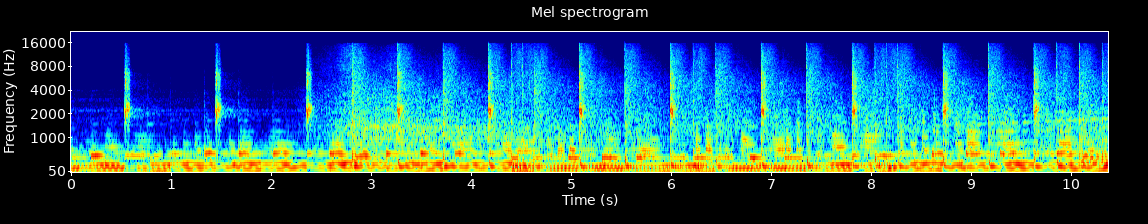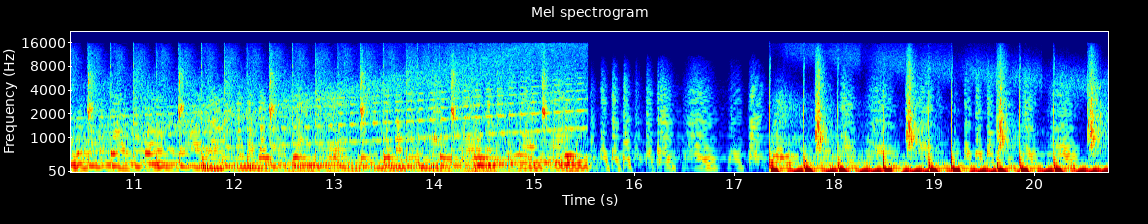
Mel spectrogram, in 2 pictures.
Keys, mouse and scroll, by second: 0.0 shift+click, 0.7 alt+scroll up 1, 2.1 m, 2.7 alt+scroll down 1, 3.2 alt+scroll up 1, 3.7 alt+scroll up 1, 5.5 alt+scroll down 1, 6.1 alt+scroll down 1, 6.8 alt+scroll down 1, 7.0 v, 7.4 alt+scroll down 1, 7.7 ctrl+z, 8.2 alt+scroll up 1, 9.1 alt+scroll down 1, 9.9 shift+click, 10.8 shift+click, 11.5 m, 14.3 typing, 14.7 double click, 15.0 alt+scroll up 1, 16.4 alt+scroll up 1, 17.1 alt+scroll down 1, 17.3 alt+scroll up 1, 18.2 shift+click.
